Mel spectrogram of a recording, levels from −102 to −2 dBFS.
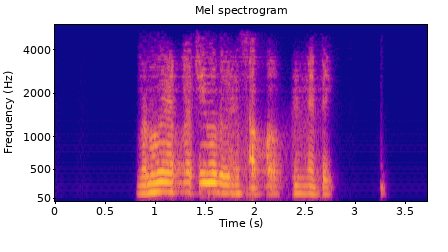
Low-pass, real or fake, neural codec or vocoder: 5.4 kHz; fake; codec, 44.1 kHz, 0.9 kbps, DAC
